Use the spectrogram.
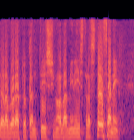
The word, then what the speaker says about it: Stefani: Si chiama Stefani e in una squadra ci si dovrebbe conoscere e bisognerebbe pronunciare i nomi dei propri ministri, in questo caso correttamente.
